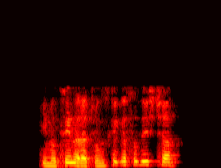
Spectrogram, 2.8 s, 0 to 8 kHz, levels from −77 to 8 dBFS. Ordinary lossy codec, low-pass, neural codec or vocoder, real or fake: AAC, 16 kbps; 7.2 kHz; none; real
